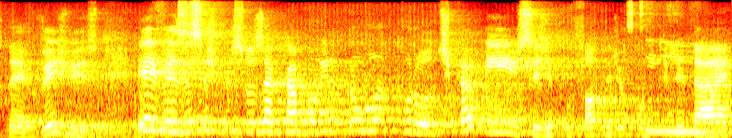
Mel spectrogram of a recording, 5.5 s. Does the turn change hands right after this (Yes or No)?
No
